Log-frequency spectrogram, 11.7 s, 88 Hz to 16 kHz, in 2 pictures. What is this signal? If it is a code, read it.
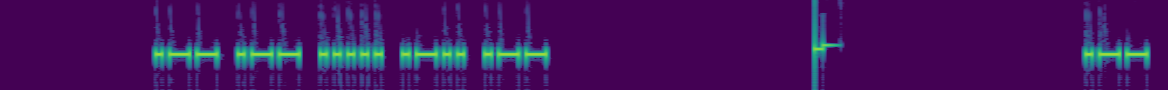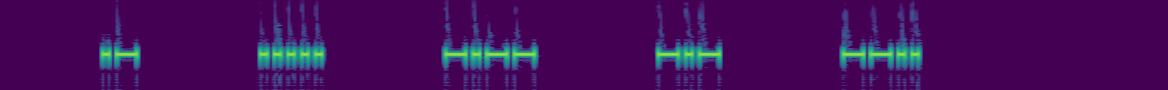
Morse code, heard as a keyed tone, about 36 wpm, spaced as for 17 wpm, 700 Hz. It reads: WW5LW WA5YKZ
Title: USA Call Signs - 6x Character Spacing - 35wpm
